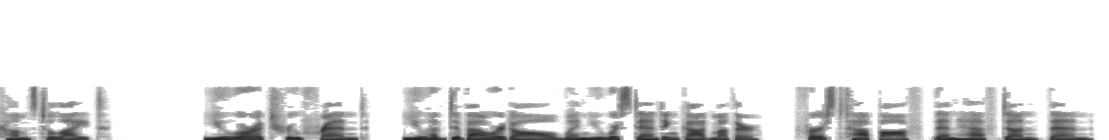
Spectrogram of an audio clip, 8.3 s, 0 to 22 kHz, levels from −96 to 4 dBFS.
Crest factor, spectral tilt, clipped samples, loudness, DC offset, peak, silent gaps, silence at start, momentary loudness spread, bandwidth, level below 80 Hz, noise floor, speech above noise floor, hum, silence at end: 16 dB; -7 dB/octave; under 0.1%; -20 LUFS; under 0.1%; -4 dBFS; none; 0 s; 7 LU; 8.6 kHz; -60 dBFS; under -90 dBFS; over 71 dB; none; 0.1 s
